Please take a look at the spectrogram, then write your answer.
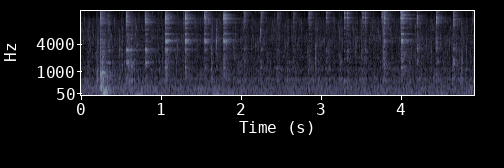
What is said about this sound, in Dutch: Ondertussen breekt ze in een kom enkele groene eieren en klutst ze alsof het keukengerei muziekinstrumenten zijn.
